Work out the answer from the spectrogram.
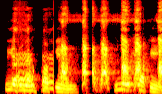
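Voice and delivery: high-pitched cooing over a puppy; puppy talk. Pretend. Host fusses over a little puppy, high puppy talk.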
